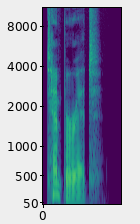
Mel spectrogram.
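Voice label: "temperate", US English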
